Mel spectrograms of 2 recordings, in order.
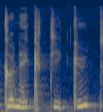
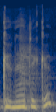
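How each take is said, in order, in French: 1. Le nom se prononce avec un accent français. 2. Le nom se prononce avec un accent américain. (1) "c'est pas Connecticut" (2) "c'est Connecticut"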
